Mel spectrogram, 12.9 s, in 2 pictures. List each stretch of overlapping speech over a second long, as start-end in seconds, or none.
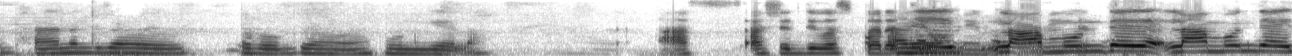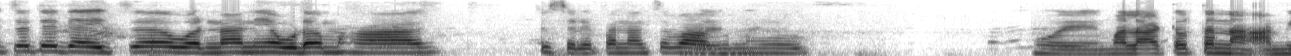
none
